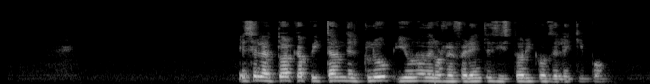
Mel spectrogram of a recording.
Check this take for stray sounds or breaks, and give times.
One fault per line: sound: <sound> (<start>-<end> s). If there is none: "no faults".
no faults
